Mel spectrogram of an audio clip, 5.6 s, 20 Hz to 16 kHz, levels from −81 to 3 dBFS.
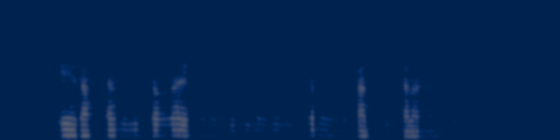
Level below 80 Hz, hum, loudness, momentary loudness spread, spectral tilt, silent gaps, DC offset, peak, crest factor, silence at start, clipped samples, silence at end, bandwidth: under -90 dBFS; none; -58 LUFS; 11 LU; -6.5 dB/octave; 2.94-3.04 s, 3.50-3.54 s, 3.95-3.99 s; under 0.1%; -36 dBFS; 24 dB; 0.55 s; under 0.1%; 1.05 s; 6.4 kHz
